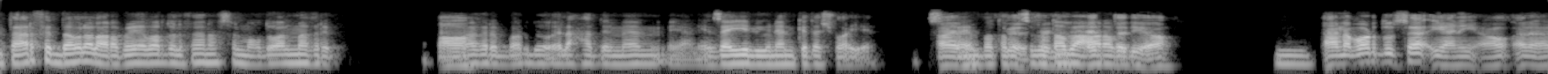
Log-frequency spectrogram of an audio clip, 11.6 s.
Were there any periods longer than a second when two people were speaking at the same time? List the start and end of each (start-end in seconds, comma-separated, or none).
7.0-8.5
